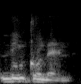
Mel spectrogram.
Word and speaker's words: Lincoln: in Israel is Rehov Lincoln, right? Lincoln Street is Lincoln Street because they're pronouncing every single letter in the word in the name Lincoln.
